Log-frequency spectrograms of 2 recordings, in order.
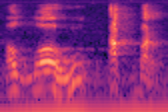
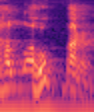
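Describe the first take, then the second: First: A glottal stop separates Allahu from akbar. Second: Allahu runs into akbar without a glottal stop. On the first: The speaker calls it right. "Mesti ada kata ada huruf hamzah al-qata. Hamzah hamzah yang memisahkan kata Allah dan kata akbarnya" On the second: The speaker calls it wrong. "Nggak boleh Allahu akbar, hilang alif hamzahnya"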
